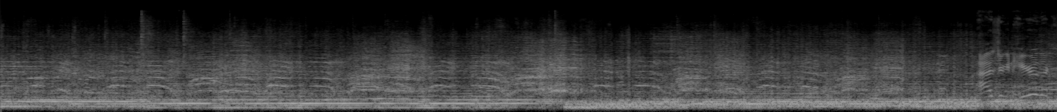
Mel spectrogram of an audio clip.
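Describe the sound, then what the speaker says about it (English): Fans at a junior hockey game between the North Dundas Rockets and Gananoque Islanders chant in a rhythmic, repeated crowd roar through an arena, with a commentator talking close over the top throughout. "As you can hear the crowd giving a chant for Let's Go Rockets"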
